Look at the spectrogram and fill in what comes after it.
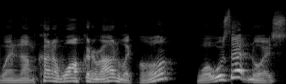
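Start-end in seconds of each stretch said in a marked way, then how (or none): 1.4-2.9 high-pitched, swooping, dopey dim-witted voice. Voicing a game character, a dumb enemy guard: Harold voice. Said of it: "This is Harold".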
